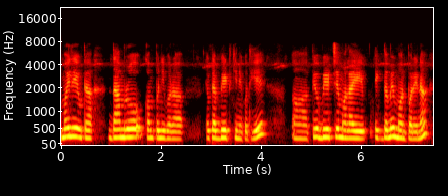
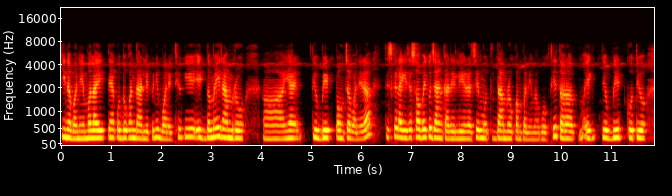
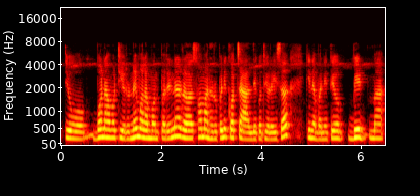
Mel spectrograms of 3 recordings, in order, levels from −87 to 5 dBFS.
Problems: none marked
